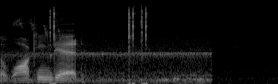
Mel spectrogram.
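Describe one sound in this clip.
A menu button clicks once.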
